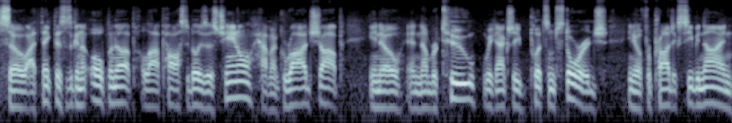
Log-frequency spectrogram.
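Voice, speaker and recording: An unremarkable speaking voice from a man, medium in pitch, at a fairly quick pace, dry and close with no echo against a quiet background. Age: 40s. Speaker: car hobbyist YouTuber. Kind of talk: casual vlog.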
